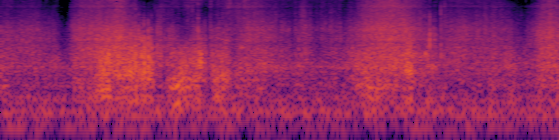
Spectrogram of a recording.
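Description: Soap suds crackle and fizz.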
